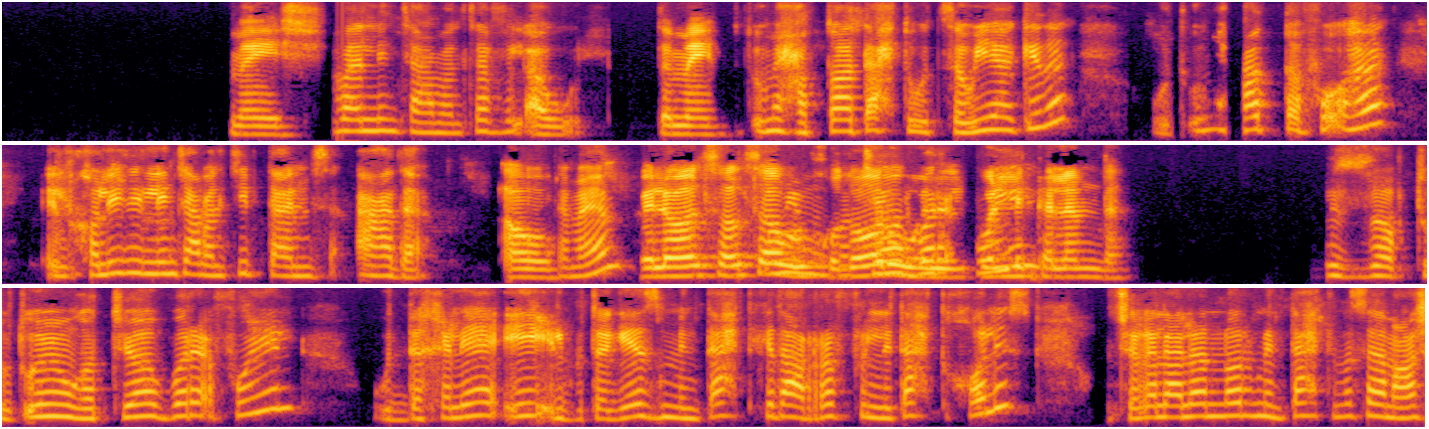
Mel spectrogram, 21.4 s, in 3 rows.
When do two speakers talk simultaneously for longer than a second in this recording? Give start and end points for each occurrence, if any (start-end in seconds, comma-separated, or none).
10.7-12.4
